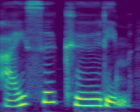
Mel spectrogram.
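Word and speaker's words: 아이스크림: Koreans add a vowel sound after certain consonants because Korean syllables prefer to end with simple sounds. It's ah-ee-suh-kuh-dim rather than ice cream.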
